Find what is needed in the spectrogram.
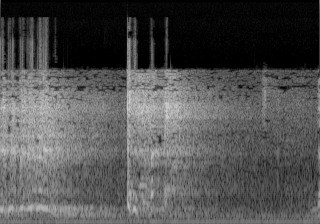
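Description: A man's voice: a drawn-out spoken sound in the first second, then, about one and a half seconds in, a sudden loud vocal burst whose pitch falls away, followed by a quieter pause.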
